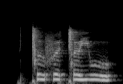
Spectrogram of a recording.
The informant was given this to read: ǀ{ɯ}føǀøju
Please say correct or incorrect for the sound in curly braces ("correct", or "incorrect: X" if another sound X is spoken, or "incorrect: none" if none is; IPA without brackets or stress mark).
correct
